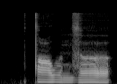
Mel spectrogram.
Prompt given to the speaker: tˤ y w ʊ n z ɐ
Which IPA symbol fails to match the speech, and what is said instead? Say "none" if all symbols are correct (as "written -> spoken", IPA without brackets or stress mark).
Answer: none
